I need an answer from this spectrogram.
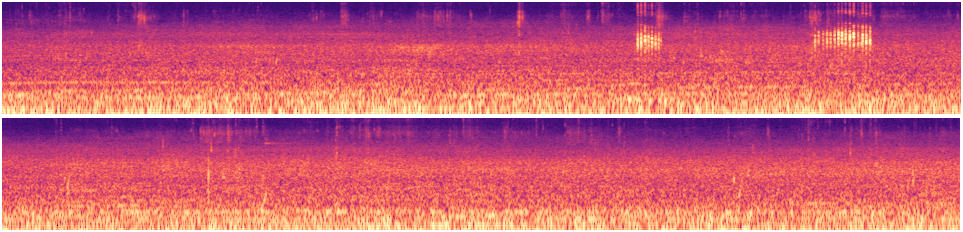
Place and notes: molo Audace, Trieste, Italy - sea gull
morning sea hearers / seerers
project ”silent spaces”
